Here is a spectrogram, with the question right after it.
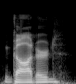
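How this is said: The name is said in an American way.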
